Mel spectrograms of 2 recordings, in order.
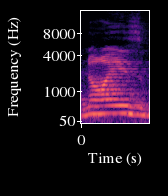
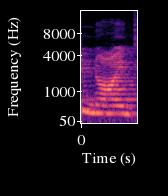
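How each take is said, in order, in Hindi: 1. शब्द का अंत z ध्वनि से होता है। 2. शब्द का अंत s ध्वनि से होता है। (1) "नॉइज बोलते हैं, तो नॉइज यहाँ पे हम ज बोलते हैं" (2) "यहाँ पे नॉइज नहीं"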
